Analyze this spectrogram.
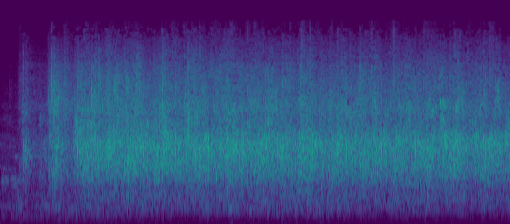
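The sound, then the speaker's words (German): An audience claps on request for comparison, starting with a few scattered claps and quickly swelling into sustained, even clapping from a large crowd that holds steady for several seconds. “kann nur mal im Vergleich einmal alle klatschen?”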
